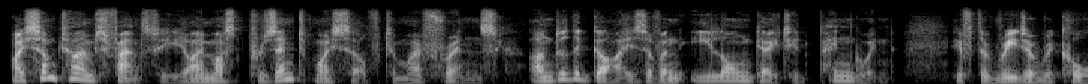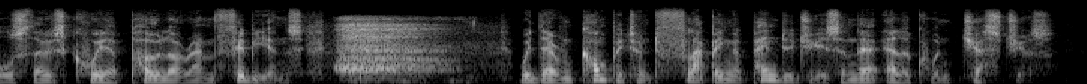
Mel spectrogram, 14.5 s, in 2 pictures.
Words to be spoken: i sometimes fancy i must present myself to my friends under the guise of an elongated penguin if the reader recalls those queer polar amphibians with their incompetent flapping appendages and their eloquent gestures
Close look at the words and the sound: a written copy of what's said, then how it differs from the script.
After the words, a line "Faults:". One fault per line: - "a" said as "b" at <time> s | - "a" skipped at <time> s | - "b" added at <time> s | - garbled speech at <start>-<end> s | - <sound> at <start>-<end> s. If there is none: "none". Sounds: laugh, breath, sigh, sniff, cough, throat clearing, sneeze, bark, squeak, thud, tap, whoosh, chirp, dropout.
i sometimes fancy i must present myself to my friends under the guise of an elongated penguin if the reader recalls those queer polar amphibians with their incompetent flapping appendages and their eloquent gestures
Faults:
- sigh at 9.5-10.5 s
